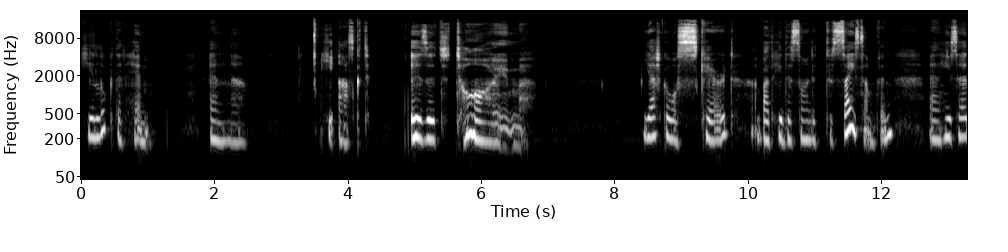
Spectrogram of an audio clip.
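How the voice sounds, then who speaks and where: A somewhat breathy woman's voice at medium pitch with ordinary pitch variation and long, frequent pauses, in a dry, close sound with no echo. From Zakopane, Poland. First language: Polish. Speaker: tour guide. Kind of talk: read-aloud storytelling of a legend. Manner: hesitant, many filler sounds.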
